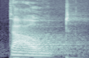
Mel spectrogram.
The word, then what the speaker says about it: doubt: For example, if B comes before the T, for example, doubt. നമ്മൾ doubt B pronounce ചെയ്യത്തില്ല.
